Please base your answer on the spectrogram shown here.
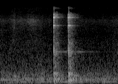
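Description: A metal spoon clinks twice against a container while measuring out shampoo, two sharp, bright taps close together, close-up and otherwise quiet.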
